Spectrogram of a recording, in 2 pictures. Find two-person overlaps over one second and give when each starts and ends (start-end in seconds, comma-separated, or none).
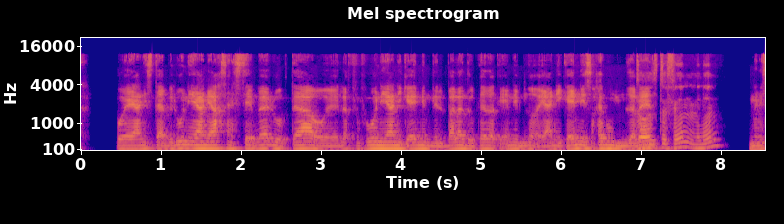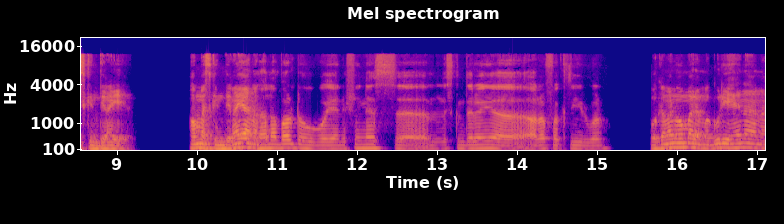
none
